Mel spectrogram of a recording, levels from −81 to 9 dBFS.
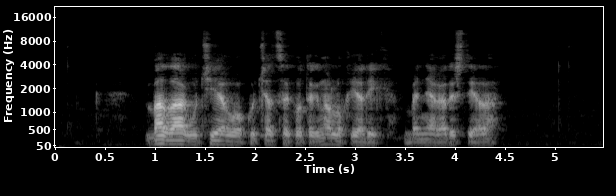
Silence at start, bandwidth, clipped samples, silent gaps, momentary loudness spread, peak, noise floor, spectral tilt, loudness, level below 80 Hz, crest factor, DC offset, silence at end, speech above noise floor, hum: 0.9 s; 11.5 kHz; under 0.1%; none; 17 LU; -2 dBFS; -74 dBFS; -4 dB/octave; -24 LUFS; -66 dBFS; 24 dB; under 0.1%; 1.05 s; 49 dB; none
